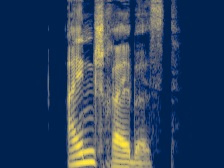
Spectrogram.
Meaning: second-person singular dependent subjunctive I of einschreiben
- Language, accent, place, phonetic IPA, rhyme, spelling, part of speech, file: German, Germany, Berlin, [ˈaɪ̯nˌʃʁaɪ̯bəst], -aɪ̯nʃʁaɪ̯bəst, einschreibest, verb, De-einschreibest.ogg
